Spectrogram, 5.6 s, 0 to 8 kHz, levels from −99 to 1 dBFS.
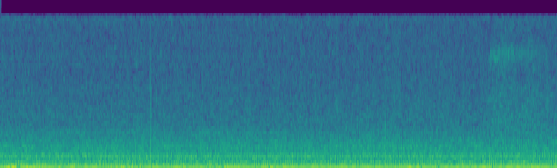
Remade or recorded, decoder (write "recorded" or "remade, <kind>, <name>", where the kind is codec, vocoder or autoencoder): remade, vocoder, WaveNeXt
